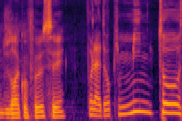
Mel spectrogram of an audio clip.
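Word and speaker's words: Mynthos: Voilà, donc Mintos, ça s'écrit à peu près comme ça se prononce, M-Y-N-T-H-O-S. M-Y-N-T-H-O-S. Et félicitations pour ton Mintos.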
